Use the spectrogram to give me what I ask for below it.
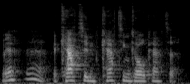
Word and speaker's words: Kolkata: Is it Calcutta? Yes. He's been sent to? – No, no, it's Kolkata. – Yeah, nice fact. Calcutta is actually Kolkata, and we've been saying it wrong for ages.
